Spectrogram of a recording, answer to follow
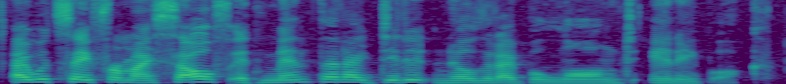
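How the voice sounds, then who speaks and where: A woman's voice: medium pitch, brisk, a little mellow, clean tone. An American woman speaking as an author and guest in an interview, explaining her work. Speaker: author and guest, book advocate.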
